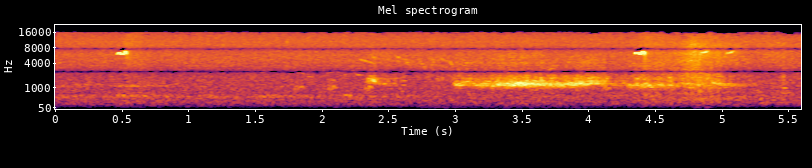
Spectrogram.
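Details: Lekking black grouse in open short-vegetation lek area in Kurzeme, Latvia; a breathy, hissing whoosh of about one and a half seconds rises midway, with faint bubbling murmurs and scattered high ticks in the background.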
